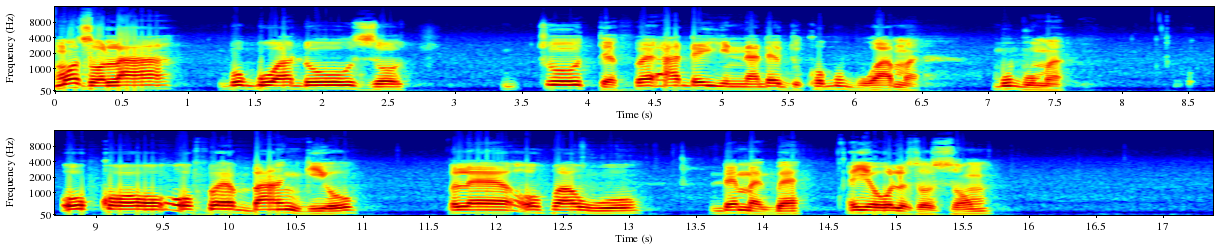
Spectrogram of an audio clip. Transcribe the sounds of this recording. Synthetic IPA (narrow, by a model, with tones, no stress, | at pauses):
mɔ̃˦zɔ˨la˦ | ɡ͡bo˦ɡ͡bo˦a˨ɖe˦wo˦zɔ˨ | t͡ʃo˦t̪ɛ˨ɸɛ˦a˨ɖɛ˦ji˨nã˨ɖɛ˦d̪u˨kɔ˦bu˦bu˨a˨mɛ̰˨ | bu˦bu˨mɛ̰̃˨ | wo˦kɔ˦wo˦ɸɛ˦ba˦ŋ˦ɡi˨wo˦ | k͡ple˦wo˦ɸɛ˦a˦wu˨o˦ | ɖɛ˦mɛ̃˨ɡ͡bɛ˦ | e˦je˦wo˦lɛ˨zɔ˨zɔ˨˦m˦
